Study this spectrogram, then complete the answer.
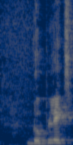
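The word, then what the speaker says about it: Dupleix: ठीक है, इसको ऐसे ही बोलते हैं, एक्स आई साइलेंट होता है, डुप्ले बोलते हैं हम लोग इसको, डुप्लेक्स भी बोल लो, कोई फर्क नहीं पड़ता।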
